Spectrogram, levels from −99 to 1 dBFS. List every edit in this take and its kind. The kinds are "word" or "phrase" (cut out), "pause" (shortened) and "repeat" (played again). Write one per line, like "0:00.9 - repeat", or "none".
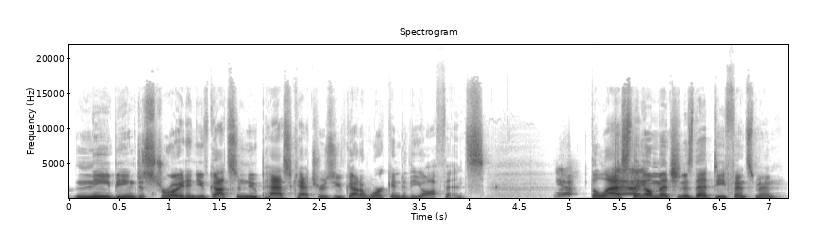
none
